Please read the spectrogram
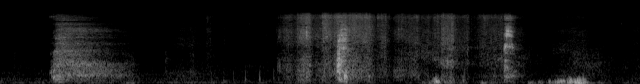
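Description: A dog sniffs and snorts in the room, a few short breathy bursts and snuffles over several seconds, with a quieter huff at the start and a low grunting snort near the end.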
